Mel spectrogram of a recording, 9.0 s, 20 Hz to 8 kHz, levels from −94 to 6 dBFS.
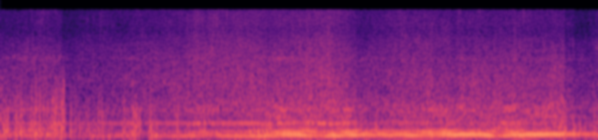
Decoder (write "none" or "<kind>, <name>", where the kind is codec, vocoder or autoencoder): none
